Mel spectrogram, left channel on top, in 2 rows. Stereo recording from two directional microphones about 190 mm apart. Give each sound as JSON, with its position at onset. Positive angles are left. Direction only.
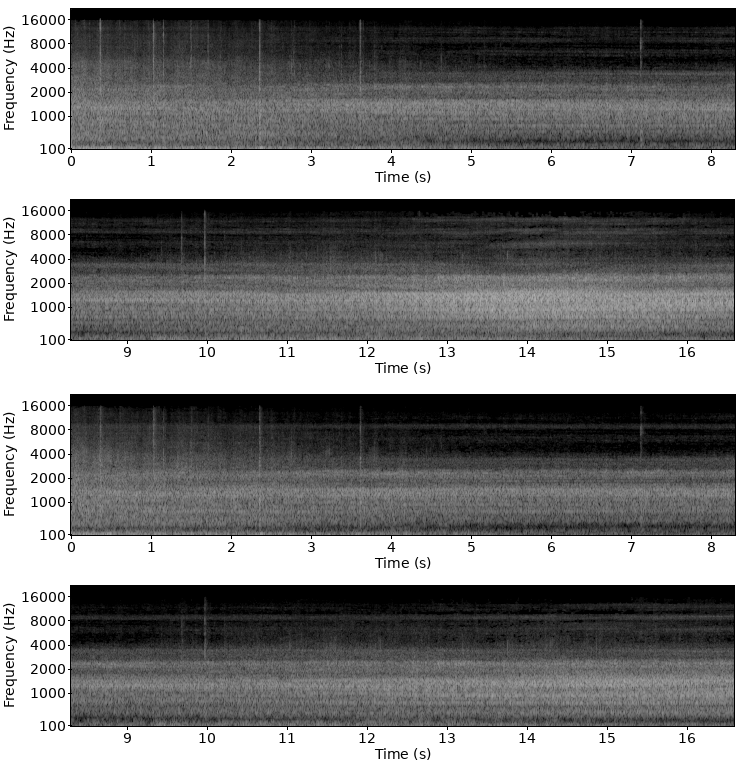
{"t": 12.4, "sound": "vehicle", "side_deg": 50}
